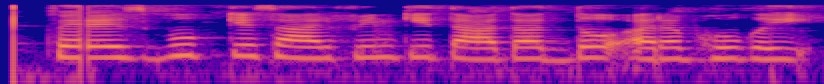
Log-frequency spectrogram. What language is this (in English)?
Urdu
